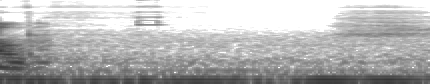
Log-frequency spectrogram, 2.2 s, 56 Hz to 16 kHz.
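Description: A single short electronic beep from the Pentair Fleck 5800 XTR2 control valve's touchscreen as a menu button is tapped, about two-thirds of a second in. A steady low hum runs underneath.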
